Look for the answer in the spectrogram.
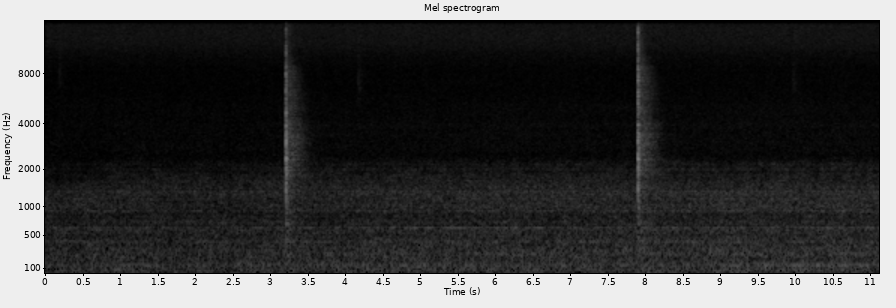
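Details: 2021 Lennox furnace running at night with steady low duct rush, broken by two sharp loud snaps from the ductwork.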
